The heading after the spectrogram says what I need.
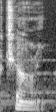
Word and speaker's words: Charing: Firstly, is this Charing or Charing? I pronounce it Charing as in Charing Cross, but if you know for sure, then leave us a comment.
